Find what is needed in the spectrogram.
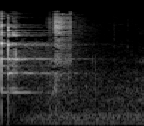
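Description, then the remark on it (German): Two bright clinks of wine glasses in a toast with Grauburgunder: a sharp ringing tap followed by a second chime, then a soft resonant ring fading away. “Und das ist unser Lieblingsgeräusch. Prost.”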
